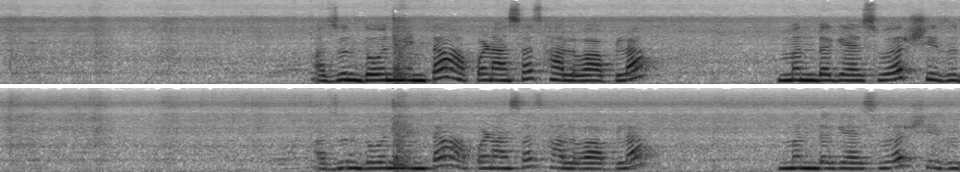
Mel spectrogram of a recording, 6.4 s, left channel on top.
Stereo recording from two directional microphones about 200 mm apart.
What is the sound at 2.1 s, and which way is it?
Speech, 50° left (ahead or behind).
